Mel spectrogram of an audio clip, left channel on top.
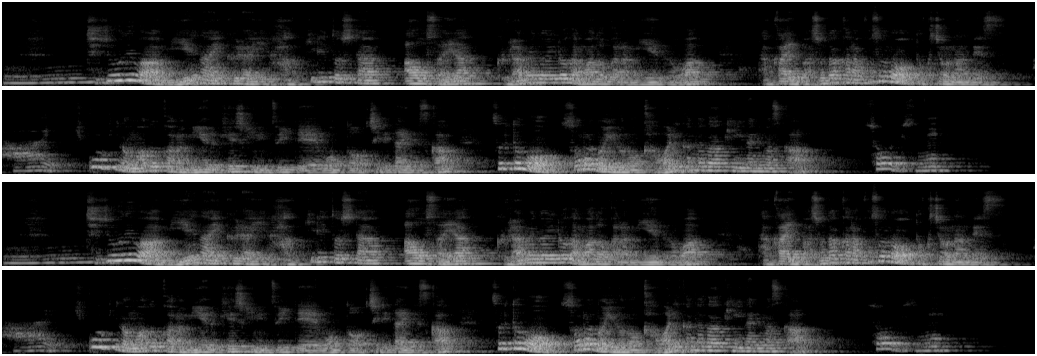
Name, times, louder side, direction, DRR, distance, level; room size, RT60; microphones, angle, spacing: voice 1, 0.0-1.0 10.3-10.9 19.0-19.7, left 1 dB, 70° left, 4 dB, 0.7 m, -36 dB
voice 2, 0.8-3.7 4.0-4.7 4.9-7.0 7.6-9.9 11.2-14.8 15.2-18.4, equal, 25° right, -2 dB, 1.0 m, -27 dB
6.7 x 2.8 x 2.6 m, 0.87 s
head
